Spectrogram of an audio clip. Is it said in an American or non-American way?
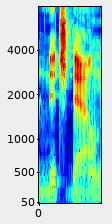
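American. It is said the American way.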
